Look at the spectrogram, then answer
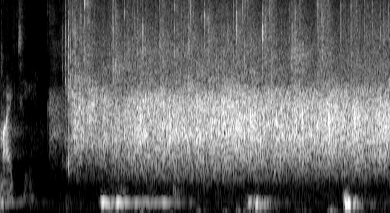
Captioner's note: applause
